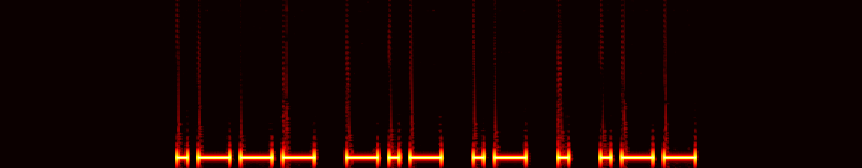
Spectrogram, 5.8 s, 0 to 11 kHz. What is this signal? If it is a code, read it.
Morse code, heard as a keyed tone, about 17 wpm, 700 Hz. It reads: JKAEW
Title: Code Groups - 5 Letters - 17wpm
